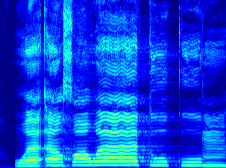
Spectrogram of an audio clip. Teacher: Cara membacanya dipanjangkan wawunya 2 harokat. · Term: mad tabi'i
